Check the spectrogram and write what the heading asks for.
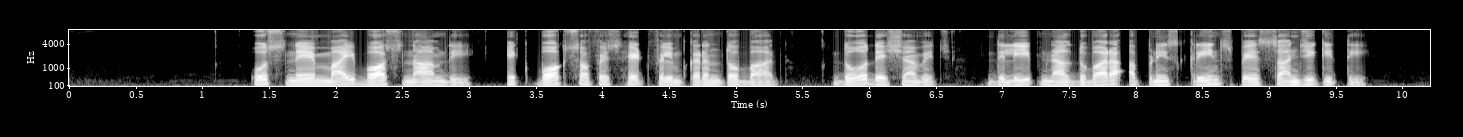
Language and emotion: Punjabi, neutral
